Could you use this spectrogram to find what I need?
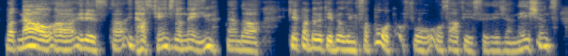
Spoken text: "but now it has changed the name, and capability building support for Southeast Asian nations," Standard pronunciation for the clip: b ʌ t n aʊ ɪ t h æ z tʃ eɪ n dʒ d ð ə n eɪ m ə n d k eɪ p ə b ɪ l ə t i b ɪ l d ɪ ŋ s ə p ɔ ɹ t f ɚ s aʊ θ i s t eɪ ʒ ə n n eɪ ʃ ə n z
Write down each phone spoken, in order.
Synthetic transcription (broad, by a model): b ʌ t n aʊ ɪ t h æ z tʃ eɪ n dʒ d ð ə n eɪ m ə n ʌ k eɪ p ə b ɪ l ə t i b ɪ l d ɪ ŋ s ə p ɔ ɹ t f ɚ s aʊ f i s eɪ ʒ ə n n eɪ ʃ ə n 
